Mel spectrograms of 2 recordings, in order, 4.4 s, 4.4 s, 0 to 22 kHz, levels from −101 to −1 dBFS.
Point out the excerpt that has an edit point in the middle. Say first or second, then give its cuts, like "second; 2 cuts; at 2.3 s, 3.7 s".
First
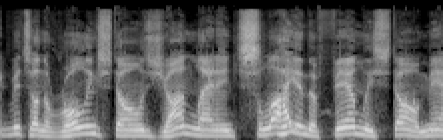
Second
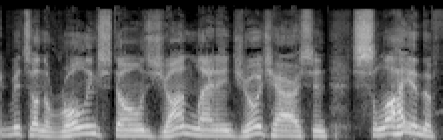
first; 1 cut; at 2.3 s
